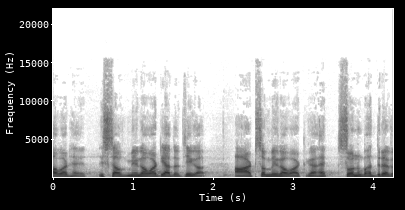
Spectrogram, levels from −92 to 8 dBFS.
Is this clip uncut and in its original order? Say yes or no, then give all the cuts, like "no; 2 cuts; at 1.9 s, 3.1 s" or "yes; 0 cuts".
yes; 0 cuts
